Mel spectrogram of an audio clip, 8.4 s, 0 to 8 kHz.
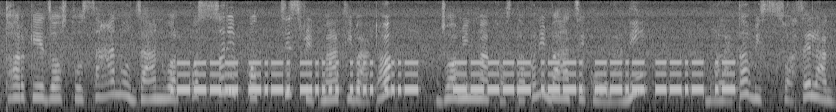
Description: Morse code, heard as a keyed tone, hand-sent with a bug key, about 36 wpm, 480 Hz, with speech in Nepali. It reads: 1C6HV 0PQQA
